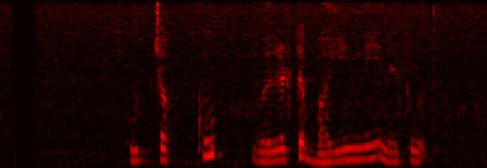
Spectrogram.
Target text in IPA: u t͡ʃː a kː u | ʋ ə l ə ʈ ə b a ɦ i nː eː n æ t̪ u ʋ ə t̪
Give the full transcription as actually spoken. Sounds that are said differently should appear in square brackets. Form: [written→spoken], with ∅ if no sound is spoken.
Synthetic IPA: u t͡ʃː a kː u | ʋ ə l ə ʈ ə b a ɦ i nː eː n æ t̪ u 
